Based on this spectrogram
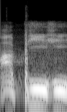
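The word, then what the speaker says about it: أبيه: Ini mestinya teksnya yang benar itu ismu abihi ya. Pakai iya bukan pakai wawu.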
